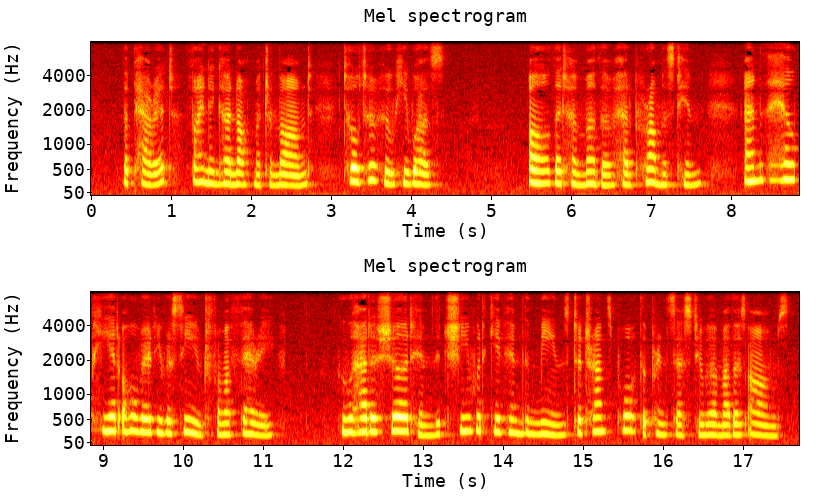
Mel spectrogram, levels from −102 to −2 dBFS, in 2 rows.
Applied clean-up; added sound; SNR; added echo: none; none; none; none.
